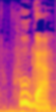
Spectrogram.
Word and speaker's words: hygge: And don't forget, people, it's spelled, The Hygge Life is the name of the book, and it's spelled H-Y-G-G-E, but you pronounce it in the language Hygge. You know, H-O-O-G-U-H, Hygge, like that.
